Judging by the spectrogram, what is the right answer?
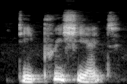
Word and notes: depreciate: British English

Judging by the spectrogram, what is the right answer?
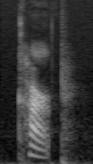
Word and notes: carp: American English

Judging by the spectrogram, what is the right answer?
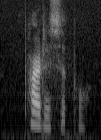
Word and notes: participle: American English

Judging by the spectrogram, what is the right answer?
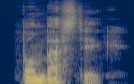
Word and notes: bombastic: Australian English

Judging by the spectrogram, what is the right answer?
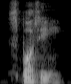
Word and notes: spotty: Australian English

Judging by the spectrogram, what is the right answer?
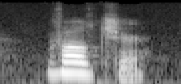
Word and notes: vulture: American English

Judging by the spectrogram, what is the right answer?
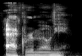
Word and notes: acrimony: American English

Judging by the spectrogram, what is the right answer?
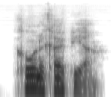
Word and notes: cornucopia: Australian English

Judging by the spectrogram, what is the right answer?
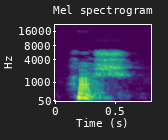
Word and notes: hush: British English

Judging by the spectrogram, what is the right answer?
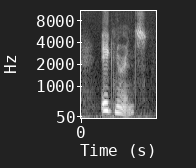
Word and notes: ignorance: American English

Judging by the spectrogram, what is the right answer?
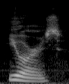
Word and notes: yours: American English

